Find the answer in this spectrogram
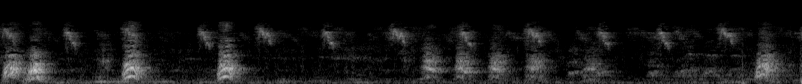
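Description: Dogs barking in short, repeated barks, about two a second.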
